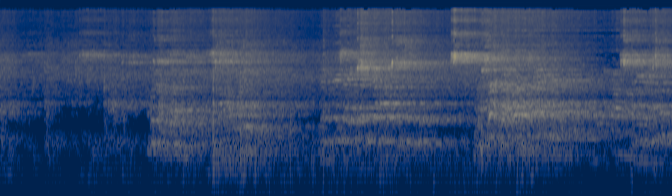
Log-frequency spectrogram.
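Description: Voices echoing in a large sports hall, over the hits of rackets on a shuttlecock during a badminton rally.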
